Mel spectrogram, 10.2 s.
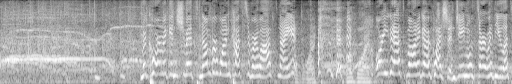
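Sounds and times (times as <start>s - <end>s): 
audience cheering: 0.0s - 3.9s
audience applause: 0.0s - 4.8s
speech: 3.0s - 10.2s
laughter: 6.2s - 7.6s.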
